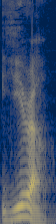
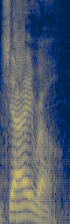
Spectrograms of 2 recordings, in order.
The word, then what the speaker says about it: gyro: euro all right and notice I pronounce it Euro it's not gyro Euro all right here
